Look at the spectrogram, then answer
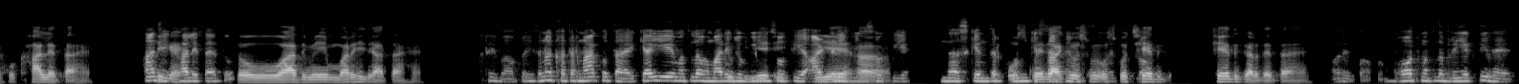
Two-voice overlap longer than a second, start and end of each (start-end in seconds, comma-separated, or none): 7.2-8.9, 10.1-11.5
